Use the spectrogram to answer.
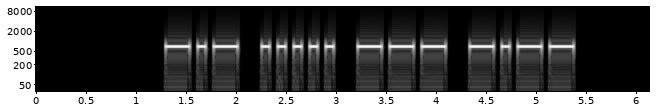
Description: Morse code, heard as a keyed tone, about 15 wpm, 700 Hz. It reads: K5OY
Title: USA Call Signs - 4 Characters - Repeated 2x - 15wpm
